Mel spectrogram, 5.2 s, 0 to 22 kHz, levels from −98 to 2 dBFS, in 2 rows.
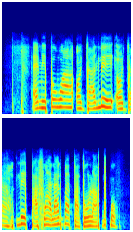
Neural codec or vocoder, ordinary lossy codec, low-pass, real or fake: codec, 16 kHz, 8 kbps, FunCodec, trained on Chinese and English, 25 frames a second; Opus, 64 kbps; 7.2 kHz; fake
